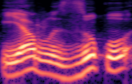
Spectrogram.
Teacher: الزاي حرف مرقق فلا نفخمه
